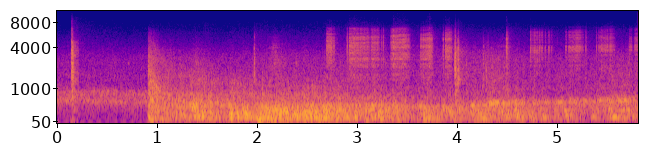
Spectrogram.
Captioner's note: thunder and glass scratch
